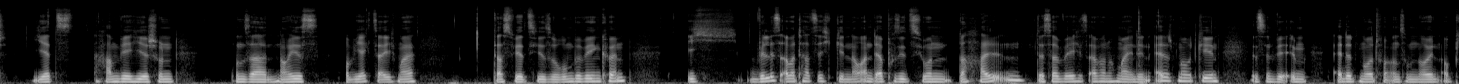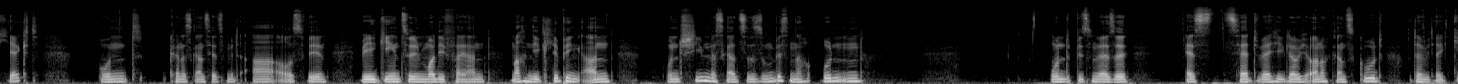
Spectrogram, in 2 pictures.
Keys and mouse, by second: 0.0 Tab, 0.9 click, 2.1-3.9 middle drag, 5.1 g, 6.6 right click, 7.1-7.5 middle drag, 8.2 middle click, 11.4 Tab, 12.0 middle click, 13.4 middle click, 15.8 a, 19.0 click, 20.5 click, 21.7-24.9 drag, 26.4 s, 26.8 z, 28.3 click, 28.8 g, 29.0 z.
